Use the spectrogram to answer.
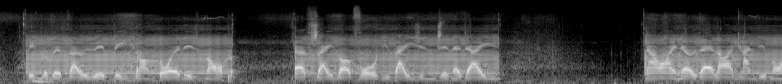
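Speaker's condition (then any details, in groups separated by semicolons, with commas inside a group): Laryngeal cancer with laryngectomy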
